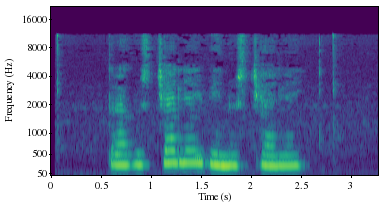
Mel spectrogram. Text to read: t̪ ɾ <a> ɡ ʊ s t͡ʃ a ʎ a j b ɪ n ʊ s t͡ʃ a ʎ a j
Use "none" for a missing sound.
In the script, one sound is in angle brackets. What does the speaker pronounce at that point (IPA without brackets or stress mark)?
a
